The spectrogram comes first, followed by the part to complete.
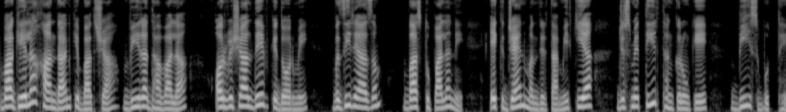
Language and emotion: Urdu, neutral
